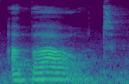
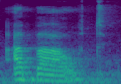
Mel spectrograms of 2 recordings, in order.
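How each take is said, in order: First: The first vowel is a short, relaxed schwa. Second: The first vowel is a full, open vowel. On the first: The speaker calls it right. "é um about. Ele tem mais ou menos esse som" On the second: The speaker calls it wrong. "Não é um about"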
